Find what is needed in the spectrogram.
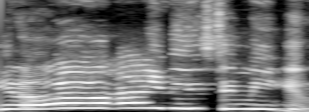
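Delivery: put-on loud, very high-pitched baby-talk voice. Imitating how a YouTuber's wife talks: imitating baby talk. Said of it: "his wife talks like a baby".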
